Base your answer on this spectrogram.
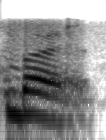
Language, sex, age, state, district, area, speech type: Marathi, female, 30-45, Maharashtra, Sangli, urban, conversation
